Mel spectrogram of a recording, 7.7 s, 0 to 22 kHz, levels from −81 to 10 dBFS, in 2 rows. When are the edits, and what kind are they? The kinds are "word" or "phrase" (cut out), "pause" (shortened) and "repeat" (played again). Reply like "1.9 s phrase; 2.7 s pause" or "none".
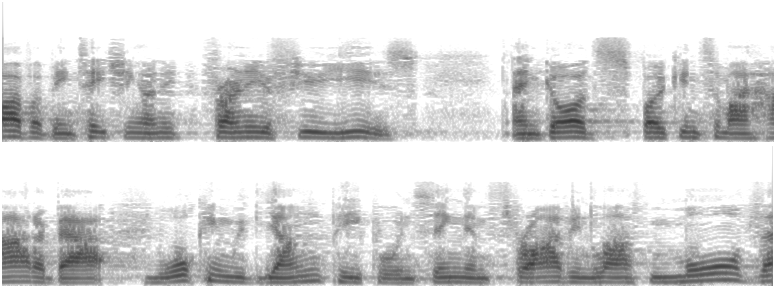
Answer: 4.6 s word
